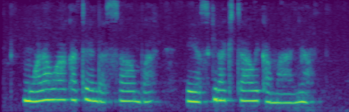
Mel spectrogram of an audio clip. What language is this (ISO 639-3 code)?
lug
